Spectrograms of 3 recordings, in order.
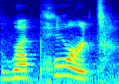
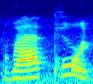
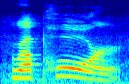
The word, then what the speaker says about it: rapport: Rapport, it looks like that, but the correct pronunciation of that word is rapport. Okay, one more time. Rapport. Yes, the T is silent in the last the last letter.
